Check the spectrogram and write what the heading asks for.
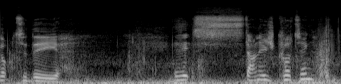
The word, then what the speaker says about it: Stanage: So we're now about 45 kilometres in, and we're coming up to the, is it Stanage cutting? Stand edge. It really is. It's pronounced Stanage, but it's stand edge.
